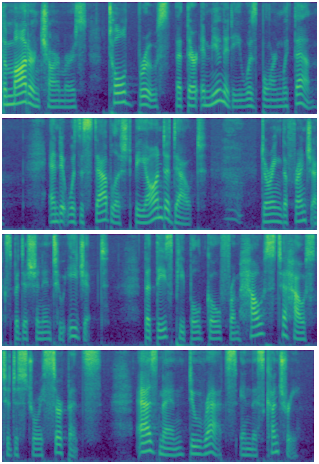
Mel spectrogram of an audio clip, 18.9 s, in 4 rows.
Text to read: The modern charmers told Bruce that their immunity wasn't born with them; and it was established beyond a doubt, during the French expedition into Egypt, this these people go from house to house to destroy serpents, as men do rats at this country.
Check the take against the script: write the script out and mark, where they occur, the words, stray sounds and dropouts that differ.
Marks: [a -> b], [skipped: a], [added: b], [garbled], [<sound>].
The modern charmers told Bruce that their immunity [wasn't -> was] born with them; and it was established beyond a doubt, [breath] during the French expedition into Egypt, [this -> that] these people go from house to house to destroy serpents, as men do rats [at -> in] this country.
